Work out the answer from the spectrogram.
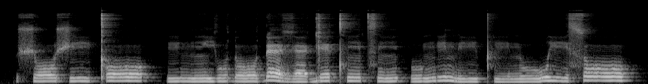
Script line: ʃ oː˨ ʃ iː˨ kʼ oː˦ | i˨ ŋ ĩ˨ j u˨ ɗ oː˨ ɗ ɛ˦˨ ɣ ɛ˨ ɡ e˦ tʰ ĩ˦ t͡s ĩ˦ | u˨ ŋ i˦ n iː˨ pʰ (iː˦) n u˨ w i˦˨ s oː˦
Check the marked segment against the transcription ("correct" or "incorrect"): incorrect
